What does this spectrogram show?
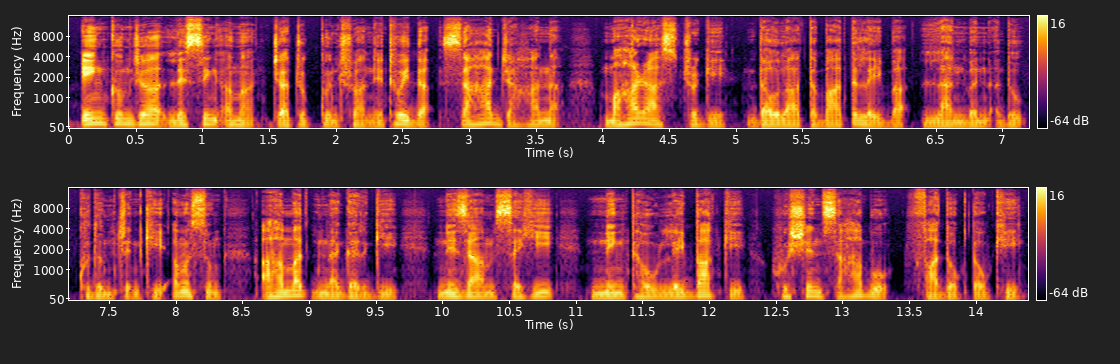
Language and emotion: Manipuri, neutral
